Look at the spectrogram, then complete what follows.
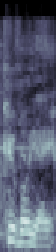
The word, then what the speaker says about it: Cuvelier: How do you pronounce it? It's Cuvelier. How are you doing, Martin? Cuvelier.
